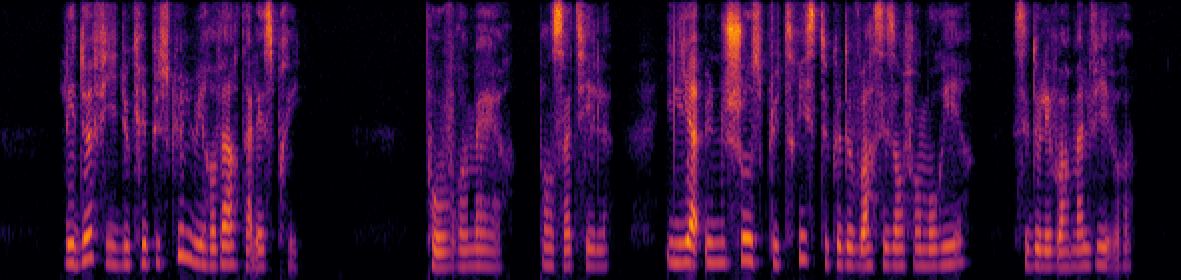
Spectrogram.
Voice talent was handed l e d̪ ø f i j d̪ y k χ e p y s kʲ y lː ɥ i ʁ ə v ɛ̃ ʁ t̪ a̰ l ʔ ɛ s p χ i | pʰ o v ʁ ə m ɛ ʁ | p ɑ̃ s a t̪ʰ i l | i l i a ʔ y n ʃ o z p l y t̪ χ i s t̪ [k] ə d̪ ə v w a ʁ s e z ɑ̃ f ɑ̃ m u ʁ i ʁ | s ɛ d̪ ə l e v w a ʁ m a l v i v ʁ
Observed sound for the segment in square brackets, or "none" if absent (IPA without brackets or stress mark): k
